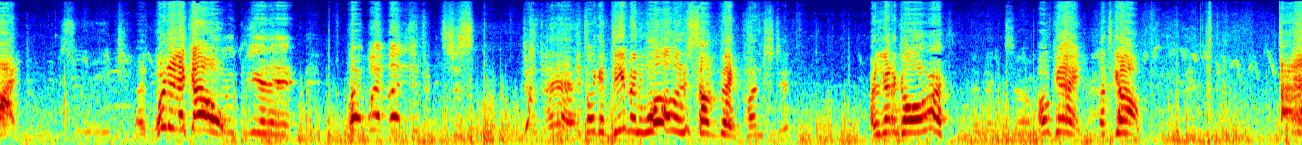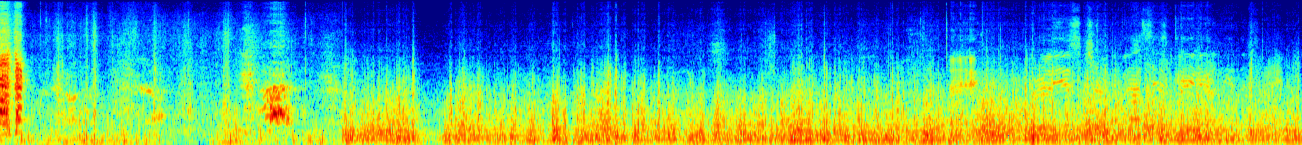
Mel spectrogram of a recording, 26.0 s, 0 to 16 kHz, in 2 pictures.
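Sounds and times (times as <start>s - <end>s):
wind noise on microphone: 0.0s - 26.0s.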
